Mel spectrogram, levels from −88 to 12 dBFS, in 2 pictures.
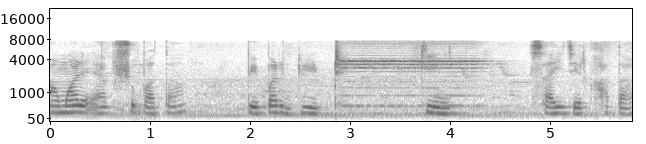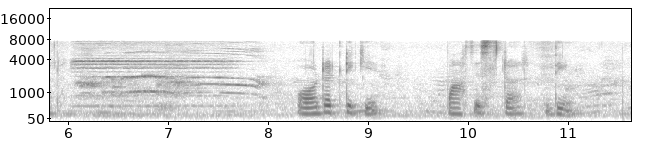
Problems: constant background noise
